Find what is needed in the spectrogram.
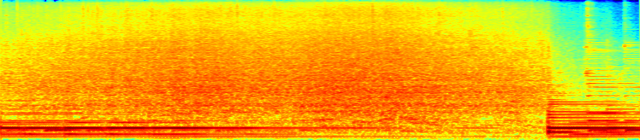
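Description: Ocean drum: beads rolling across the drum's head in a surf-like wash, over an acoustic guitar chord that dies away. About five and a half seconds in, the guitar comes back suddenly at full level.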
